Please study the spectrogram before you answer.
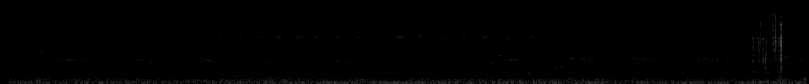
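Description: A Japanese tree frog gives a quick run of evenly spaced, raspy quacking notes.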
